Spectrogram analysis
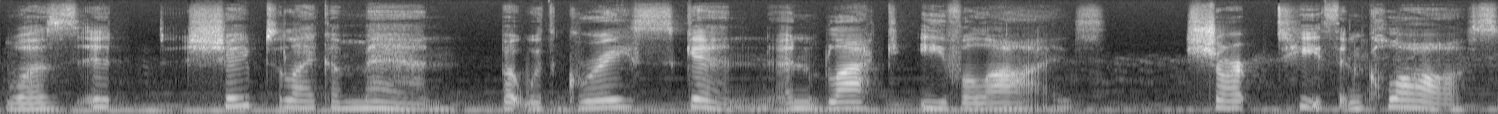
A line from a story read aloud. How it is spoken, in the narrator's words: her mother asked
